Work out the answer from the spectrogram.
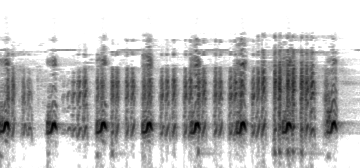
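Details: Rhythmic lure call of the white-breasted waterhen, with clear upturned croaking notes about every half second, each followed by quick chattering pulses.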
